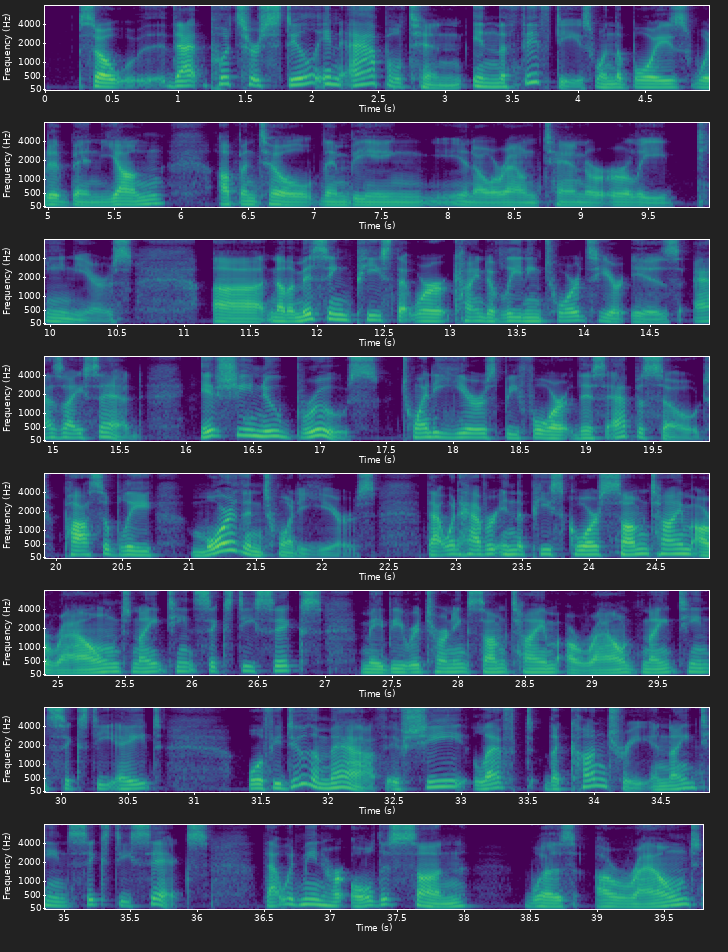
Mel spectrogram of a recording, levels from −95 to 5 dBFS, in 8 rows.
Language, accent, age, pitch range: English, American, 40-59, 115-165 Hz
